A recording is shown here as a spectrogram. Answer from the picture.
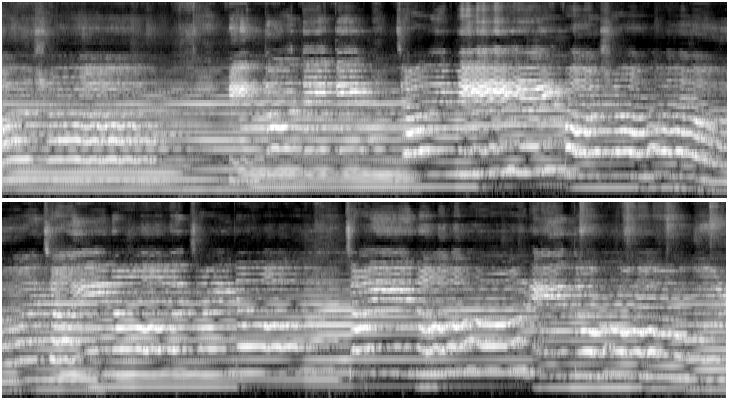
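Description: A woman singing a Bengali song, her melody wavering and ornamented with slides, over long held accompaniment notes that change pitch step by step.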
